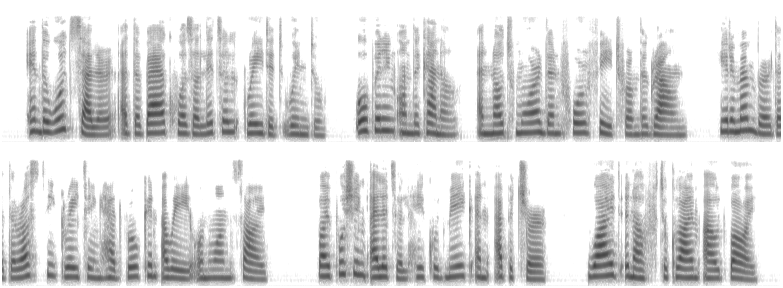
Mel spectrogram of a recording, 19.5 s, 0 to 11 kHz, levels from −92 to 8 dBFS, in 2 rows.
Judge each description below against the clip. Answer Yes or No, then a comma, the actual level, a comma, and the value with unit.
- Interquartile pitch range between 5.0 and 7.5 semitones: No, average, 3.3 semitones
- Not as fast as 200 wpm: Yes, average, 160 wpm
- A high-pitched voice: Yes, high, 215 Hz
